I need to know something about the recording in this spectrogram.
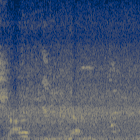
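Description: Busy street: traffic running in a steady low rumble, with people's voices near the start and again about a second in.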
